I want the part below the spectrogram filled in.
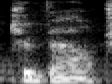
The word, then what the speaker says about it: Tripel: I had I tried New Belgium's, I'm going to mispronounce this, but it's triple. – Tripel. – Tripel.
